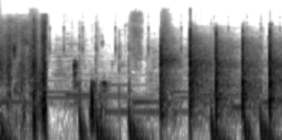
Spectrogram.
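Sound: hand clapping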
